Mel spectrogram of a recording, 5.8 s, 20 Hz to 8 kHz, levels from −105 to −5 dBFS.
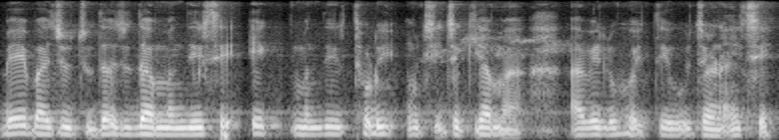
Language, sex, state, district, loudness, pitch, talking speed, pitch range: Gujarati, female, Gujarat, Valsad, -19 LUFS, 145 Hz, 165 wpm, 145-155 Hz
